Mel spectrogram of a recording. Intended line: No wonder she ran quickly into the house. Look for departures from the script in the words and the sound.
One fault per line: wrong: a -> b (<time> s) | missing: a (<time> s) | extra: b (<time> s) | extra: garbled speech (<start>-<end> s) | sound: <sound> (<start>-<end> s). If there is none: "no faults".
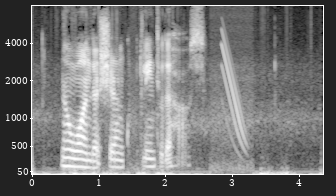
sound: dropout (1.5-1.6 s)
sound: chirp (2.9-3.3 s)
